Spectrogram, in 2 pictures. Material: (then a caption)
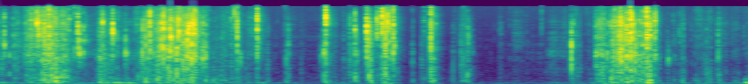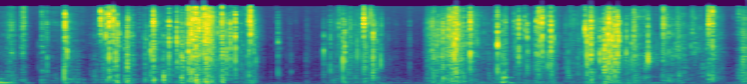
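Foil plastic. A full green OLW potato chip bag, made of foil-lined plastic, is turned over in the hands and crinkled while fingers rub along its back panel. Bright, sharp crinkling comes in dense bursts separated by short quiet gaps, with little low-end weight.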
